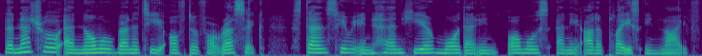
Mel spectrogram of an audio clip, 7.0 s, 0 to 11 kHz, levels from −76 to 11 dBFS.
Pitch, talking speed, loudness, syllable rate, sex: 200 Hz, 190 wpm, -20 LUFS, 5.2 syllables/s, female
